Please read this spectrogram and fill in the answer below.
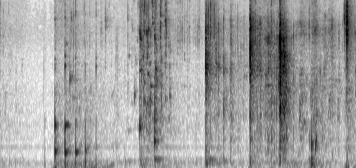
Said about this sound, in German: Darauf erstmal Schluck Wasser.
